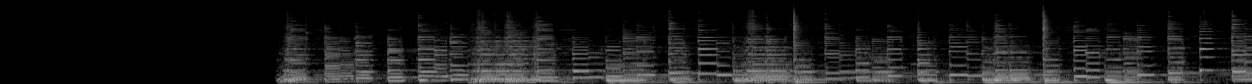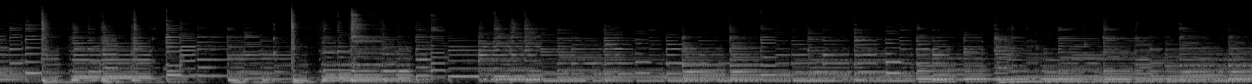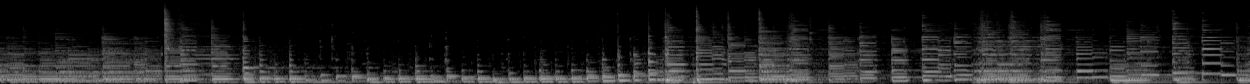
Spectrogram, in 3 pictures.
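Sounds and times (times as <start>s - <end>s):
guitar: 2.8s - 37.5s.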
